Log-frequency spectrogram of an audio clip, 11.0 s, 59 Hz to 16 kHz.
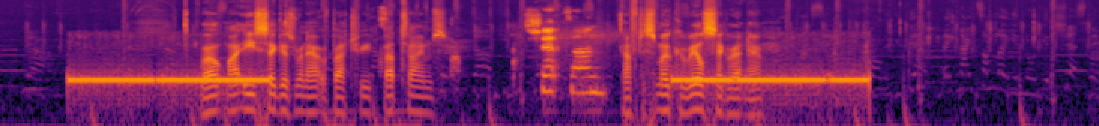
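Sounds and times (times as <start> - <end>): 
telephone ringback tone on a call: 0.7 - 2.7, 6.7 - 8.7
speech: 2.1 - 4.6, 5.2 - 7.8.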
